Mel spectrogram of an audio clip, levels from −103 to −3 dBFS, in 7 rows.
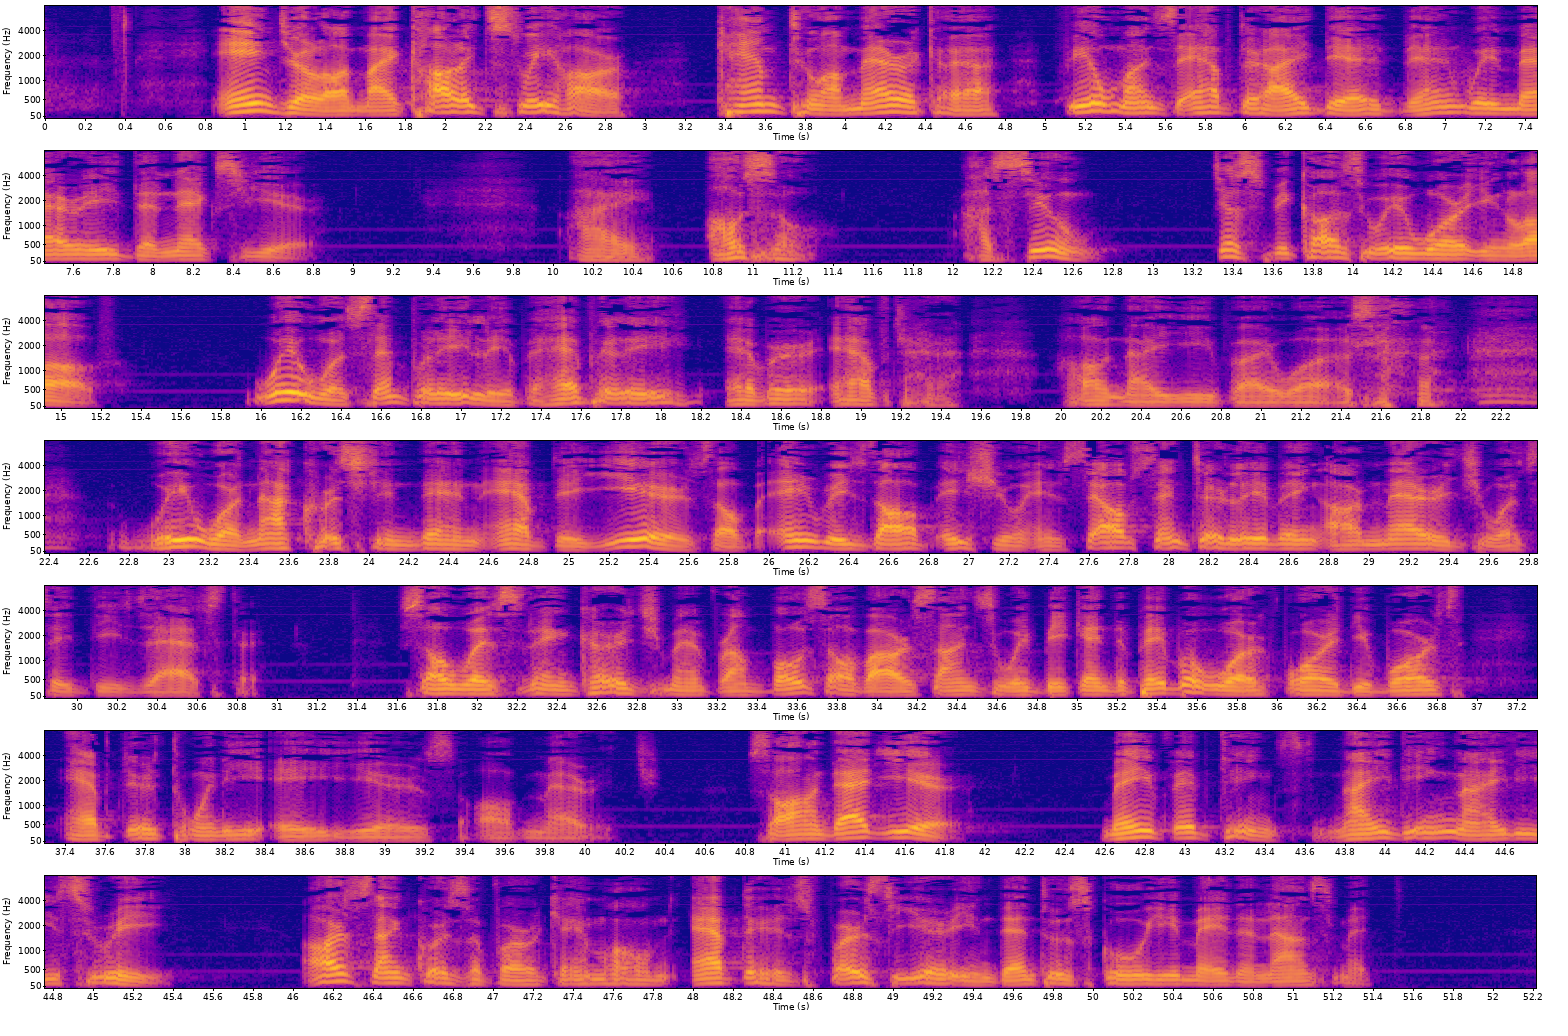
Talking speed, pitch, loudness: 115 wpm, 120 Hz, -26 LUFS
